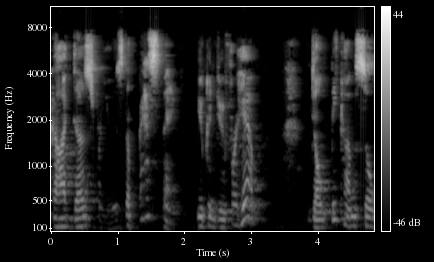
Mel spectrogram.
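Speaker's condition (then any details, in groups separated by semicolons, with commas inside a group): Cleft palate; congenital cleft palate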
